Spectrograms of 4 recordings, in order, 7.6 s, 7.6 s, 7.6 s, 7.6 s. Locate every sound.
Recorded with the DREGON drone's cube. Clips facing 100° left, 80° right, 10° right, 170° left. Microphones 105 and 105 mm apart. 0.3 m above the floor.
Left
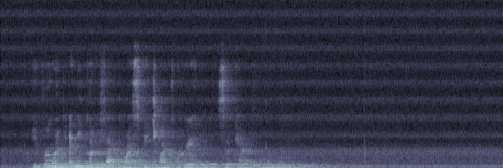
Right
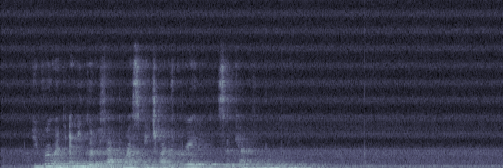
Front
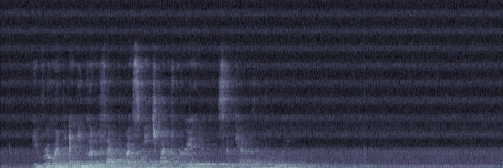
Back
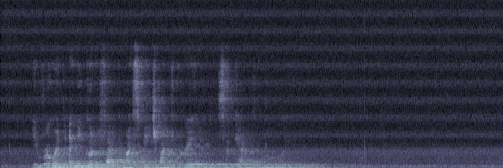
0.5 s a woman speaking: 100° left, 1.1 m; by 4.5 s 125° left, 3 m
